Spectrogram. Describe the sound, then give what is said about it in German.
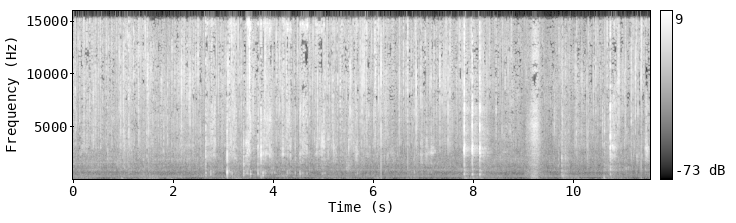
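A spoon stirs a thick pasta and cheese mixture in a pot, making many irregular wet scrapes and squelches. The strokes come at an uneven rhythm against a faint sizzling background. “also gut, durchrühren, den ganzen Gatsch. Er muss noch nicht fest sein, unser Käse muss noch nicht fest sein.”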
